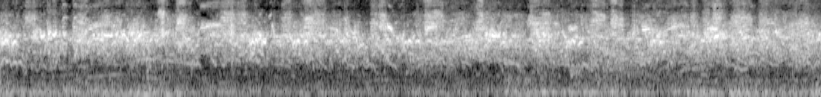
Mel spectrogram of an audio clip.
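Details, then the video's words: A budgerigar flock's lively chatter: constant overlapping high chirps and short whistled phrases, fairly even in loudness throughout. "Beautiful budgies chirping sound"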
